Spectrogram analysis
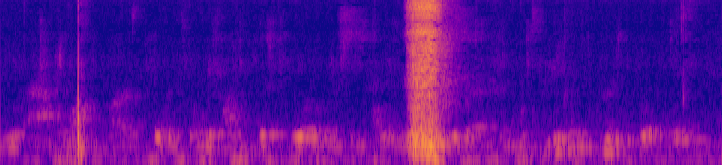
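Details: One loud, explosive sneeze recorded outdoors during a windy storm, over quiet background murmur and gusting wind.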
